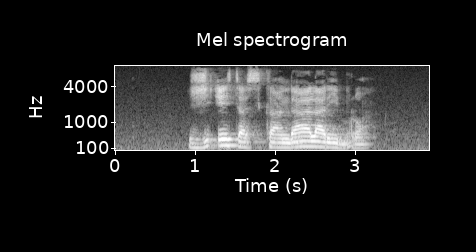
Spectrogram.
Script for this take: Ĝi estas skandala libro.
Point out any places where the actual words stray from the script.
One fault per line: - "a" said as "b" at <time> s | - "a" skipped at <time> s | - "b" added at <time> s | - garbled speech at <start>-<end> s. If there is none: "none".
none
